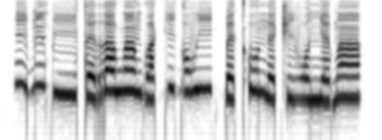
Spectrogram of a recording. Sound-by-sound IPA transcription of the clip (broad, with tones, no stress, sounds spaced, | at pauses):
i˦˨ ɓ ĩ˦ p iː˨ t ɛ˨ r a˦ w ã˦ ɡʷ a˨ k i˦ ɡ ɔ˦ β iː˦ k͡p ɛ˨ kʼ o˦ n ɛ˨ t͡ʃ i˨ β ɔ˨ ɲ ɛ˨ b ã˦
